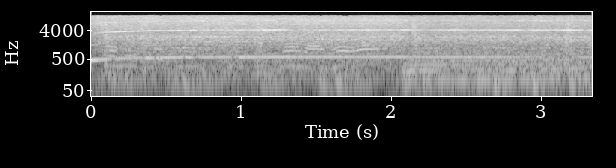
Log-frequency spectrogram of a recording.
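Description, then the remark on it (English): A vacuum cleaner drones loudly and steadily throughout, its whine sitting on top of a faint original song about cleaning playing underneath, the melody mostly buried by the motor's roar. “These are the original songs, but with someone hoovering over them, okay?”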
